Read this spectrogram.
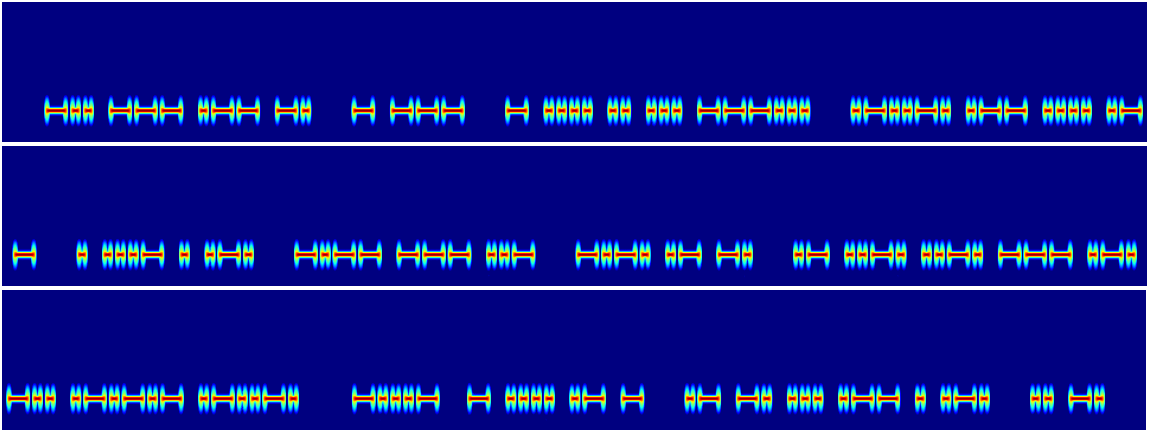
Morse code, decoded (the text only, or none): DOWN TO THIS: "WHAT EVER YOU CAN AFFORD." <BT> THAT ANSWER IN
